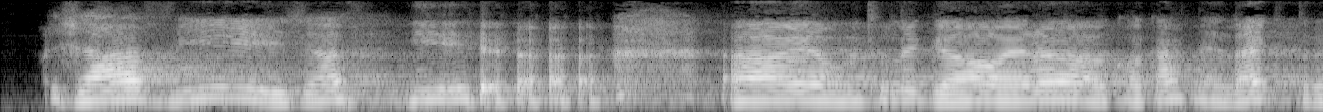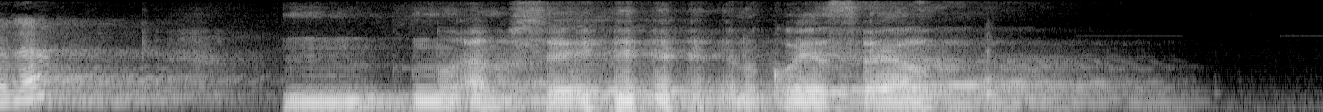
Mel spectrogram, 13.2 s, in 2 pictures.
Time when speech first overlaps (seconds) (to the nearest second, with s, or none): none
